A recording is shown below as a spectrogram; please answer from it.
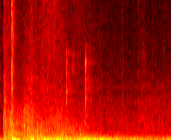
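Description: An Incendio fire spell cast in the game Hogwarts Legacy, heard as a short, sharp burst followed by a second brief flare over a steady low rumble.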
